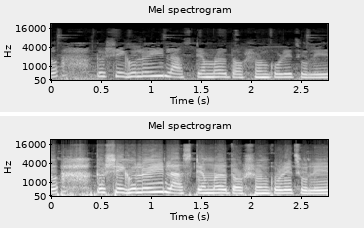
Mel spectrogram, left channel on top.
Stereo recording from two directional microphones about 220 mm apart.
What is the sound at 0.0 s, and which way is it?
Speech, 25° right (ahead or behind).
